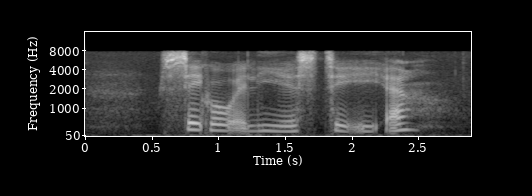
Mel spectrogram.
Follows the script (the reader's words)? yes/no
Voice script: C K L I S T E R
yes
